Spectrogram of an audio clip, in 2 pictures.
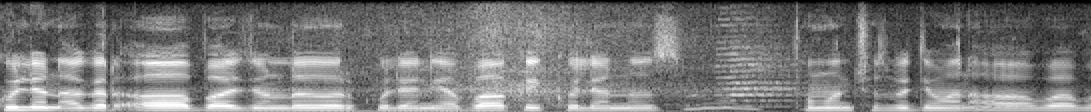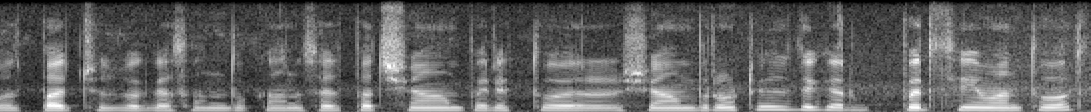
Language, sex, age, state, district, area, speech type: Kashmiri, male, 45-60, Jammu and Kashmir, Bandipora, rural, spontaneous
